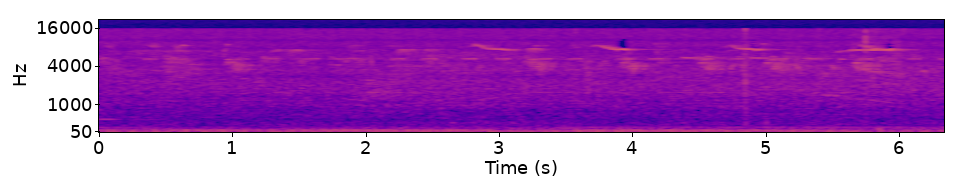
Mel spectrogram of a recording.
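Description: Outdoor ambience: a steady low hum with small birds chirping, short high chirps a few times in the second half.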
